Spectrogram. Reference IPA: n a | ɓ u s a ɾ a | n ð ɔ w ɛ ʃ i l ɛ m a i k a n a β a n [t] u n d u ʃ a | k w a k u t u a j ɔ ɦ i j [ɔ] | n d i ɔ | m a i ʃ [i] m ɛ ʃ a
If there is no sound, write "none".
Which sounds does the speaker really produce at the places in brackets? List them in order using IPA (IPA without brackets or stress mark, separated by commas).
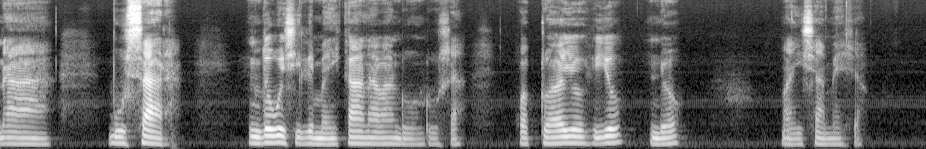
d, ɔ, a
